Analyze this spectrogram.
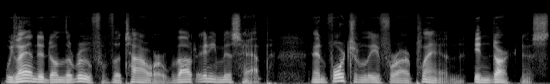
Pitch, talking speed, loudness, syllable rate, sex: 105 Hz, 195 wpm, -21 LUFS, 5.6 syllables/s, male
